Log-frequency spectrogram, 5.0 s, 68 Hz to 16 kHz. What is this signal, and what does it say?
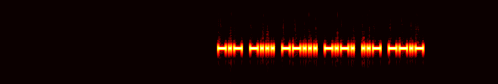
Morse code, heard as a keyed tone, about 43 wpm, 700 Hz. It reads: KB7CUQ
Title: USA Call Signs - 6 Characters - Repeated 3x - 45wpm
